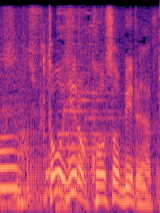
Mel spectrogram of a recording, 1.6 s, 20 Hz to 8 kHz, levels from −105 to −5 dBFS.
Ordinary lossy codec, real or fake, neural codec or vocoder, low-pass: none; real; none; 7.2 kHz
